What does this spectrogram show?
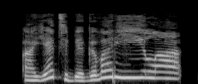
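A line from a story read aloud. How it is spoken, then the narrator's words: Howling wail. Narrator (Russian): взвыла Рита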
